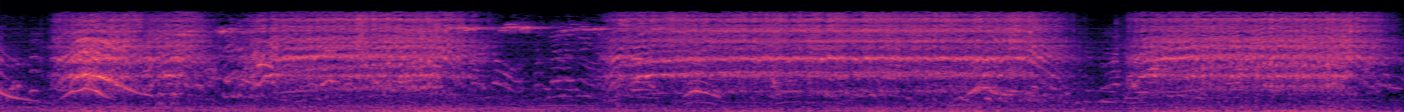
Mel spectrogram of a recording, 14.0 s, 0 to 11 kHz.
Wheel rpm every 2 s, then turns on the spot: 50, 110, 50, 130, 160, 60, 140.
none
